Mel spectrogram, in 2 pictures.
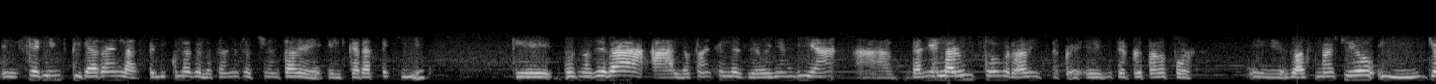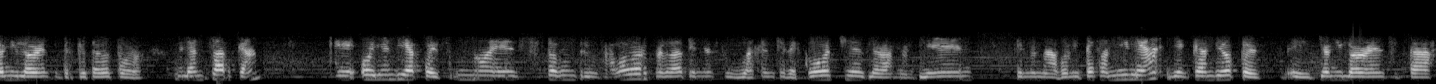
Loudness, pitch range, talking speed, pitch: -22 LUFS, 175-200 Hz, 150 wpm, 185 Hz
